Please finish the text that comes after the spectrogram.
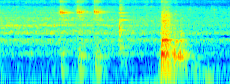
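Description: Spices in a pan with a splash of water and chilli powder sizzle softly, broken by a few distinct scraping stir strokes and a louder clatter near the end.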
